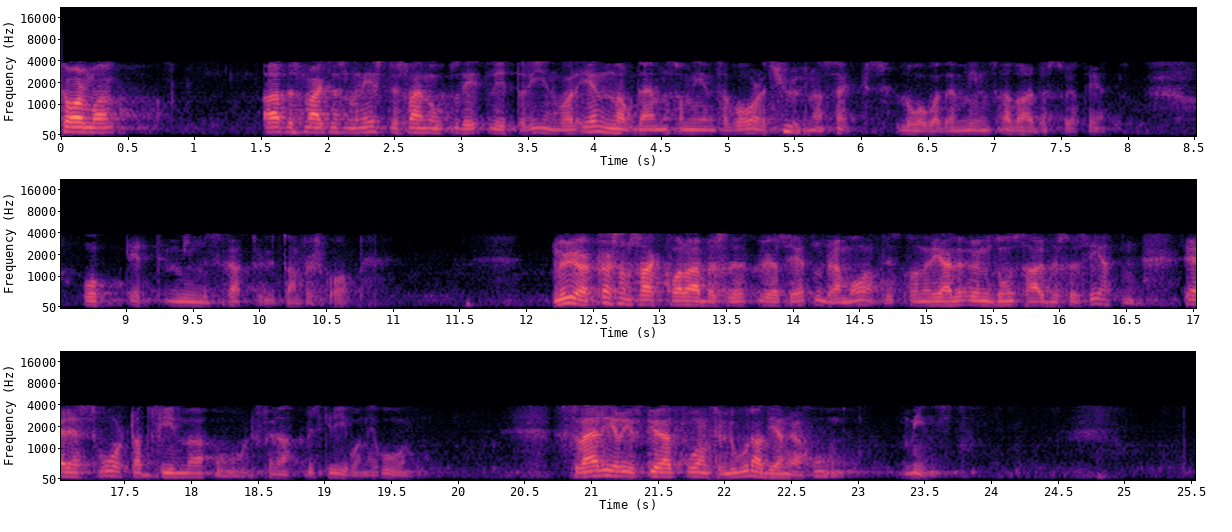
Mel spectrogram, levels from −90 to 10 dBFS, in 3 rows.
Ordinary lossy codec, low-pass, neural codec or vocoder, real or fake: AAC, 16 kbps; 7.2 kHz; codec, 16 kHz, 4 kbps, X-Codec, HuBERT features, trained on LibriSpeech; fake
